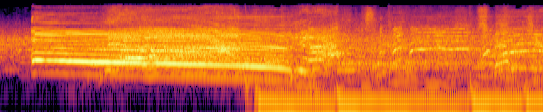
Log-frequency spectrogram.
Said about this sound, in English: It's odd to hear boos coming from the crowd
